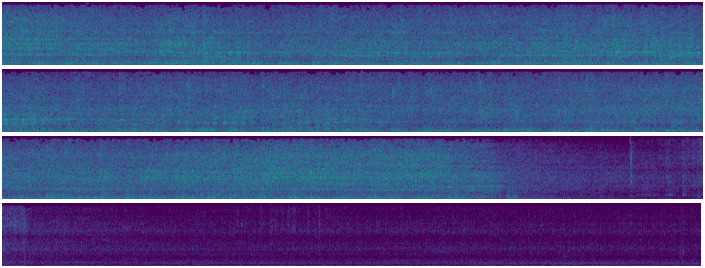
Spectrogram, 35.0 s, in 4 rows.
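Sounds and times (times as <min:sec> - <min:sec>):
freight train wheels clattering on rails: 0:00.0 - 0:25.4.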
